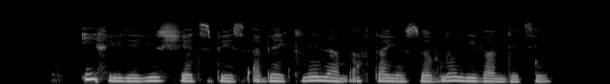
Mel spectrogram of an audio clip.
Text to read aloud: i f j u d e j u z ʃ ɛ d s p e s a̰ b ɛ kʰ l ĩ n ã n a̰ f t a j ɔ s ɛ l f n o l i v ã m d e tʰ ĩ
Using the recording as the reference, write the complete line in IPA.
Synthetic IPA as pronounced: i f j u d e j u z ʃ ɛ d s p e s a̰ b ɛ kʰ l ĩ n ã m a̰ f t a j ɔ s ɛ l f n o l i v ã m d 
